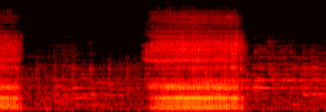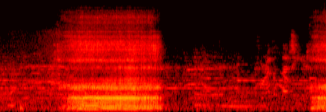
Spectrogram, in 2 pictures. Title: Never sleep alone again (snoring)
